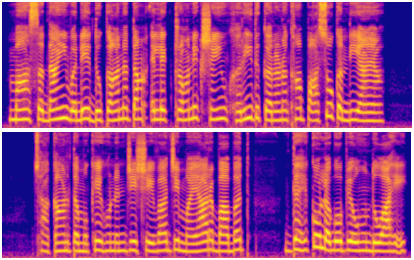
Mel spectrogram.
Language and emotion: Sindhi, fearful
